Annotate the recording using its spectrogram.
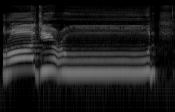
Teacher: راجعون میں رو کے اوپر کھڑا زبر ہے تو اس لیے اس کو ہم رو کھینچ کر بھی پڑھیں گے اور موٹا کر کے پڑھیں گے. راجعون میں واو ساکن اور اس سے پہلے پیش تو واو مدہ ہونے کی وجہ سے ہم پڑھیں گے راجعون. · راجعون میں واو ساکن اور اس سے پہلے پیش تو واو مدہ ہونے کی وجہ سے ہم پڑھیں گے راجعون. واو مدہ کے بعد آگے نون ساکن آ رہا ہے تو حالت وقف میں اس کو تھوڑا سا زیادہ کھینچ کر پڑھتے ہیں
